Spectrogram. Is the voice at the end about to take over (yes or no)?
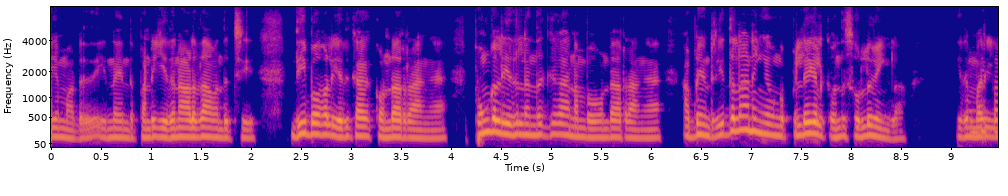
yes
